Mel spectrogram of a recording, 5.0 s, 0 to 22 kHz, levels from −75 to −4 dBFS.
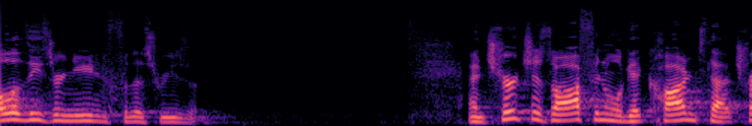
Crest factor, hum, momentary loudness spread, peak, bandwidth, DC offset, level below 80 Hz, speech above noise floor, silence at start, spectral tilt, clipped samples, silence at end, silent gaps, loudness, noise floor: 20 dB; none; 12 LU; -6 dBFS; 16.5 kHz; under 0.1%; -72 dBFS; 46 dB; 0 s; -6 dB/octave; under 0.1%; 0 s; none; -25 LUFS; -70 dBFS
